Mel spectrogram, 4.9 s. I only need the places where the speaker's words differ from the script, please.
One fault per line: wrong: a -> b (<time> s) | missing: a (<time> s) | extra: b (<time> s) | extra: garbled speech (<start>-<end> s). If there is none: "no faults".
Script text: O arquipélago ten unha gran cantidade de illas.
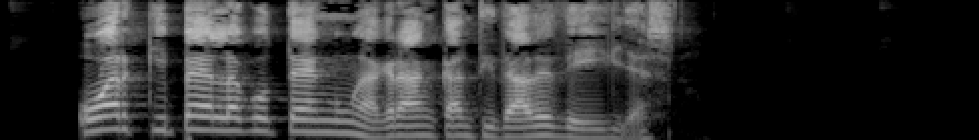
no faults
